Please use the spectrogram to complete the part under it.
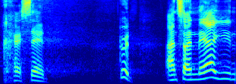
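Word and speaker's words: chesed (חסד): So the way you pronounce this is chesed. So chesed.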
